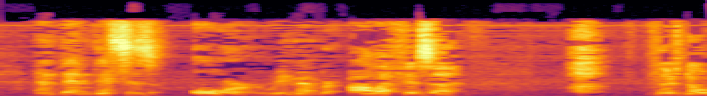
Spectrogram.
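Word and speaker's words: אור: Shame is name, or Shem is name. And then this is or. Remember, Aleph is there's no real pronunciation, so it's just the Holam, Vav, and the R.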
